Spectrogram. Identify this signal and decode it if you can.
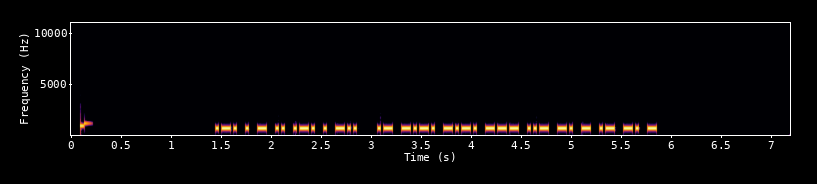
Morse code, heard as a keyed tone, about 40 wpm, 700 Hz. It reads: RETIRED ACCOUNTANT
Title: Practice QSO - Exchange 3 - More Info - 40wpm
